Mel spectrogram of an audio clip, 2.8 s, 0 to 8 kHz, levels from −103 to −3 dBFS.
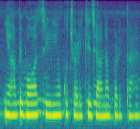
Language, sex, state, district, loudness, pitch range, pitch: Hindi, female, Madhya Pradesh, Umaria, -15 LUFS, 215-230 Hz, 225 Hz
